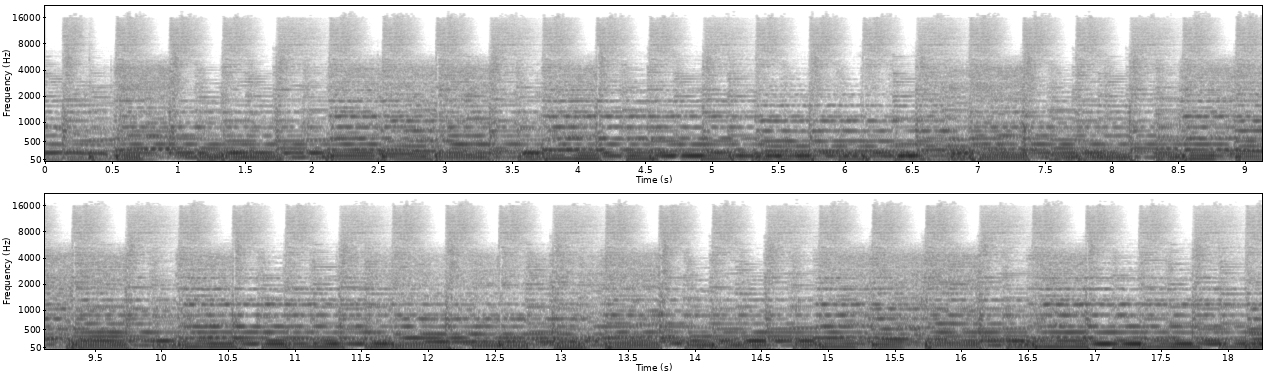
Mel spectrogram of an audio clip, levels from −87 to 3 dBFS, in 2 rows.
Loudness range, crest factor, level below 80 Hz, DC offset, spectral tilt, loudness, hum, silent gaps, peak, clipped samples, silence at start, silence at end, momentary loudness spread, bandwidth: 1 LU; 12 dB; -30 dBFS; under 0.1%; -7.5 dB/octave; -22 LUFS; none; none; -8 dBFS; under 0.1%; 0 s; 0 s; 3 LU; 17 kHz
